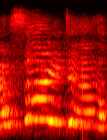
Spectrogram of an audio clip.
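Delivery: very high, loud crying out. Game narrator voicing Frankie calling out from his nightmare. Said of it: "call out from his nightmare".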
